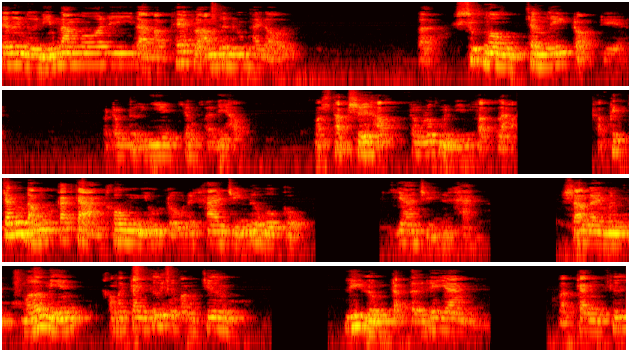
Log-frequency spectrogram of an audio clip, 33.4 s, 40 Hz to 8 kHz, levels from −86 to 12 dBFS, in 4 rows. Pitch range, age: 130-170 Hz, 60-79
